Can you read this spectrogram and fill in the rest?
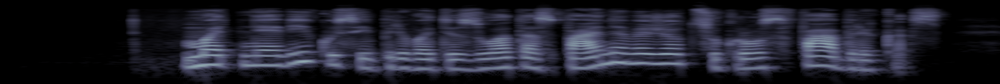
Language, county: Lithuanian, Kaunas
